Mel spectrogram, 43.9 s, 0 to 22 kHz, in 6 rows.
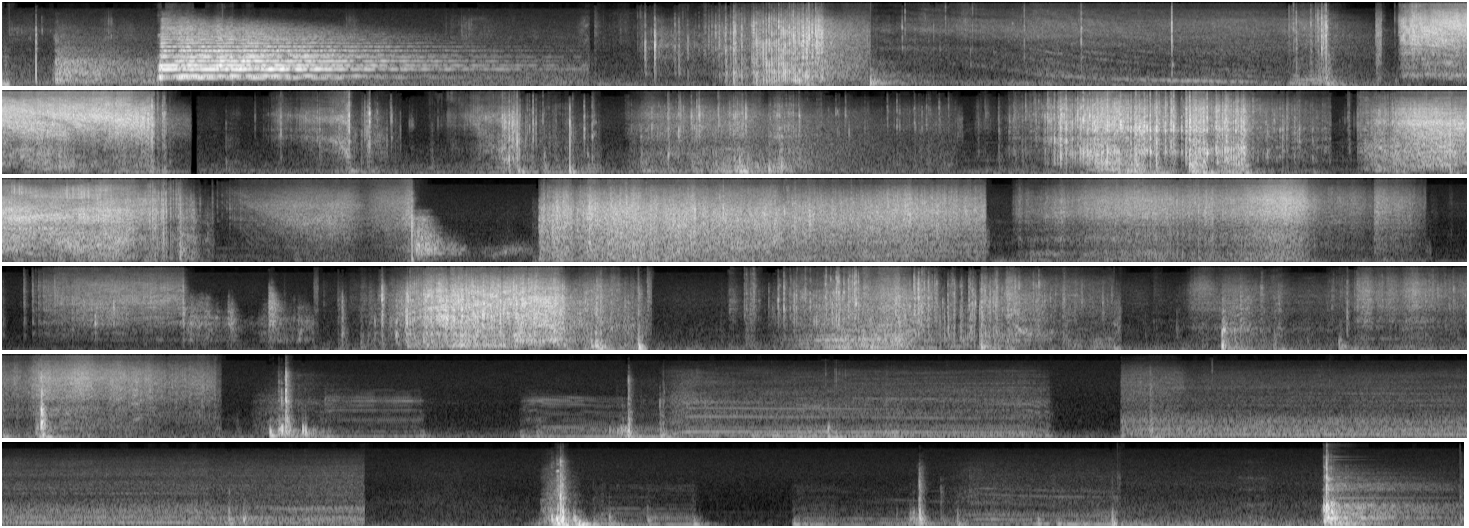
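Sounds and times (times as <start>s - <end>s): plastic wrapping crinkling: 3.0s - 5.4s, 6.3s - 16.7s, 17.3s - 30.4s.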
